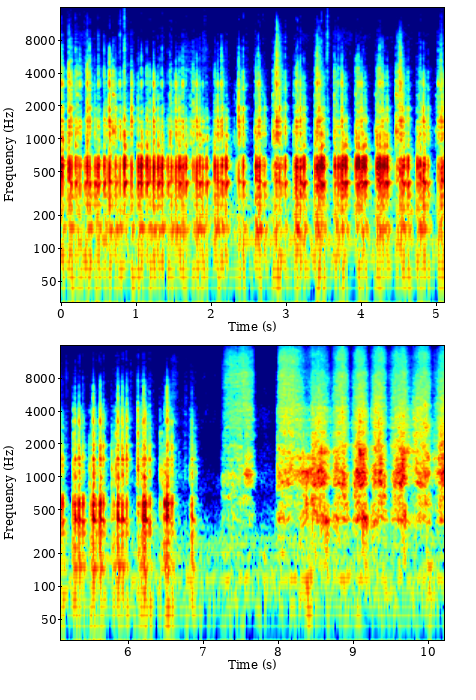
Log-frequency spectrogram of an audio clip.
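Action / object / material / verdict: scrape / textured plaque back scratched with fingernails / unknown / none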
